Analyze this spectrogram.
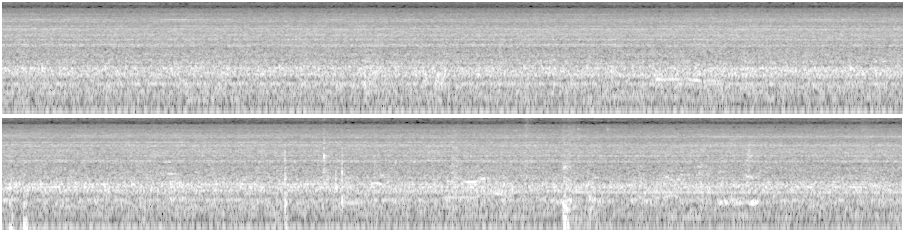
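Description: Electric stand mixer running steadily, beating margarine, sugar and eggs for a butter cake until light and fluffy, with a few faint knocks.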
